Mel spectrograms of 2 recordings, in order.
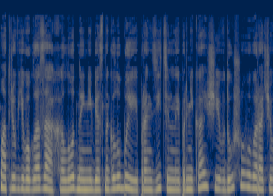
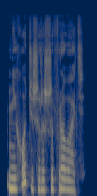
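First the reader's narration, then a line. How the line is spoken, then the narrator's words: Very quiet. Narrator (Russian): Произношу тихо-тихо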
